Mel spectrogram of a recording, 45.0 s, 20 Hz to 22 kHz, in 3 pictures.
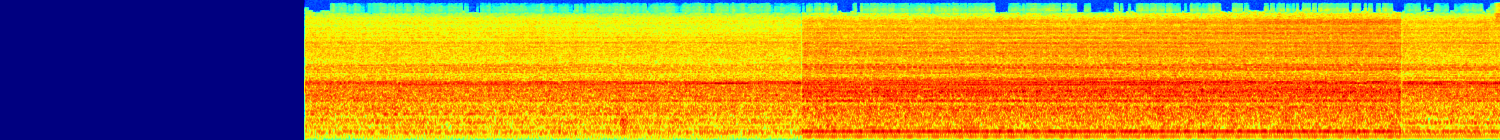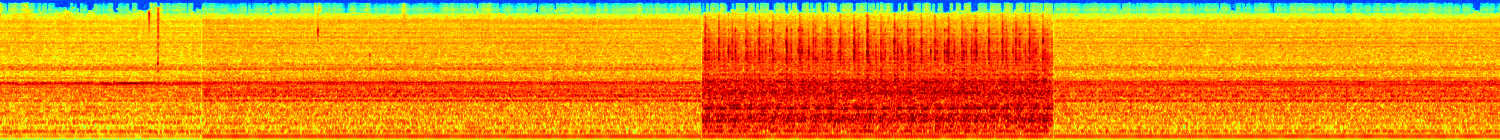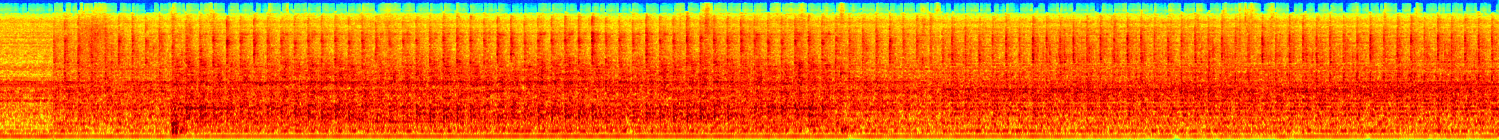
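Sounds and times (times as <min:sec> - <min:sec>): lathe motor humming: 0:08.0 - 0:14.1, 0:17.1 - 0:25.6, 0:30.1 - 0:44.9.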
